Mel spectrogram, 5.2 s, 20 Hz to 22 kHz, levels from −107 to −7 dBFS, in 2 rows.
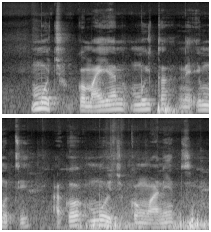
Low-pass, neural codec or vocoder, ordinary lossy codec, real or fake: none; none; none; real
